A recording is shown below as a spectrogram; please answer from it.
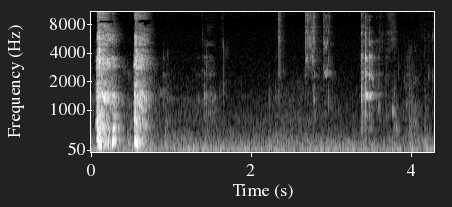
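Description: A woman coughing twice in quick succession near the start, clearing a tickle in her throat, then a few faint small sounds.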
